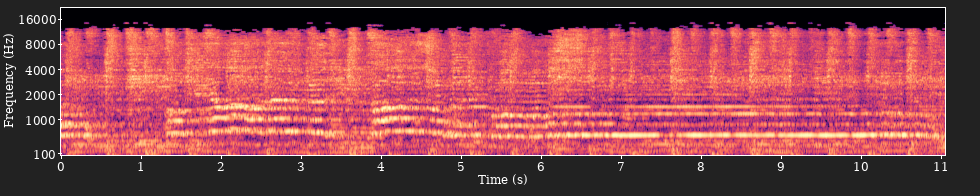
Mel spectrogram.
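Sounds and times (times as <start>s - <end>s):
person singing: 0.0s - 11.0s
steady beat: 0.0s - 11.0s.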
